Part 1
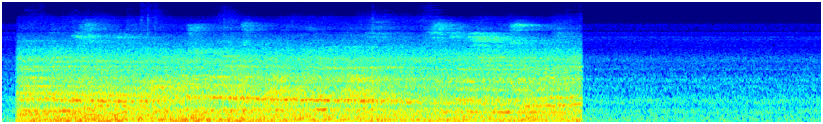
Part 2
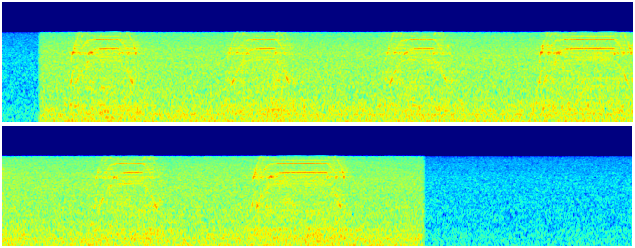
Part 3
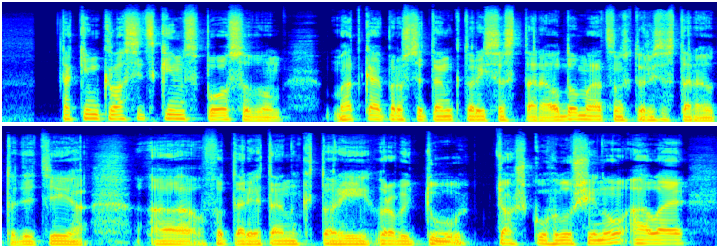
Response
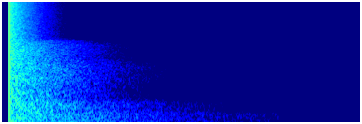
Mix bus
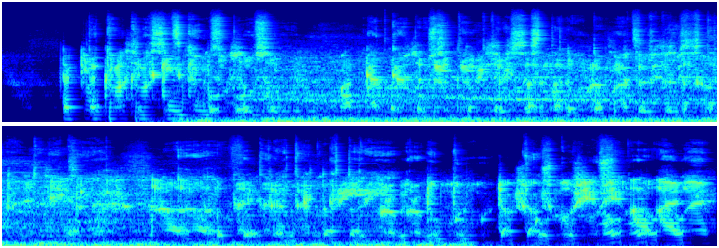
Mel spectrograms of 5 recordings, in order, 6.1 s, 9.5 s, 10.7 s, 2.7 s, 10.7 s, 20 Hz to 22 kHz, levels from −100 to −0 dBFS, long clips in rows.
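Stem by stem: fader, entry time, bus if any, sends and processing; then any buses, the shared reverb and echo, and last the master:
−3.0 dB, 1.75 s, no bus, no send, echo send −5.5 dB, downward compressor 2 to 1, threshold −42 dBFS, peak gain reduction 12.5 dB
−16.5 dB, 1.00 s, bus A, no send, no echo send, spectral tilt −3.5 dB per octave
+1.0 dB, 0.00 s, bus A, no send, echo send −8.5 dB, high-shelf EQ 11,000 Hz −11 dB; auto-filter high-pass saw down 3.7 Hz 270–2,500 Hz
bus A: 0.0 dB, low-pass filter 3,300 Hz 24 dB per octave; downward compressor 5 to 1, threshold −29 dBFS, peak gain reduction 10.5 dB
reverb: not used
echo: single-tap delay 195 ms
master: guitar amp tone stack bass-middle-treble 10-0-10; tuned comb filter 130 Hz, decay 0.24 s, harmonics all, mix 80%

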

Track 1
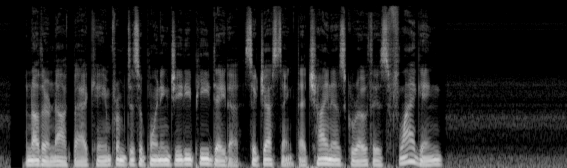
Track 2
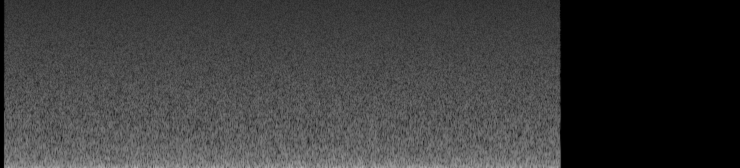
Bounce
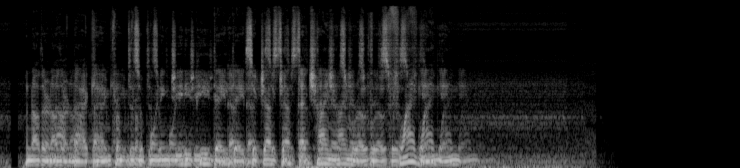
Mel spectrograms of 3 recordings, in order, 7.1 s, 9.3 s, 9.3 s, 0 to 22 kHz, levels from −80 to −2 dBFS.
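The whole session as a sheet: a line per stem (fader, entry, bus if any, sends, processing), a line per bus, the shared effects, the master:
−0.5 dB, 0.00 s, no send, echo send −4 dB, comb filter 6.4 ms, depth 73%
−16.0 dB, 0.45 s, no send, echo send −23 dB, spectral tilt −2 dB per octave; notch comb filter 1,000 Hz; automatic ducking −10 dB, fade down 1.95 s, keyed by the first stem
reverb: not used
echo: repeating echo 233 ms, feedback 20%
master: downward compressor, threshold −23 dBFS, peak gain reduction 11.5 dB

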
